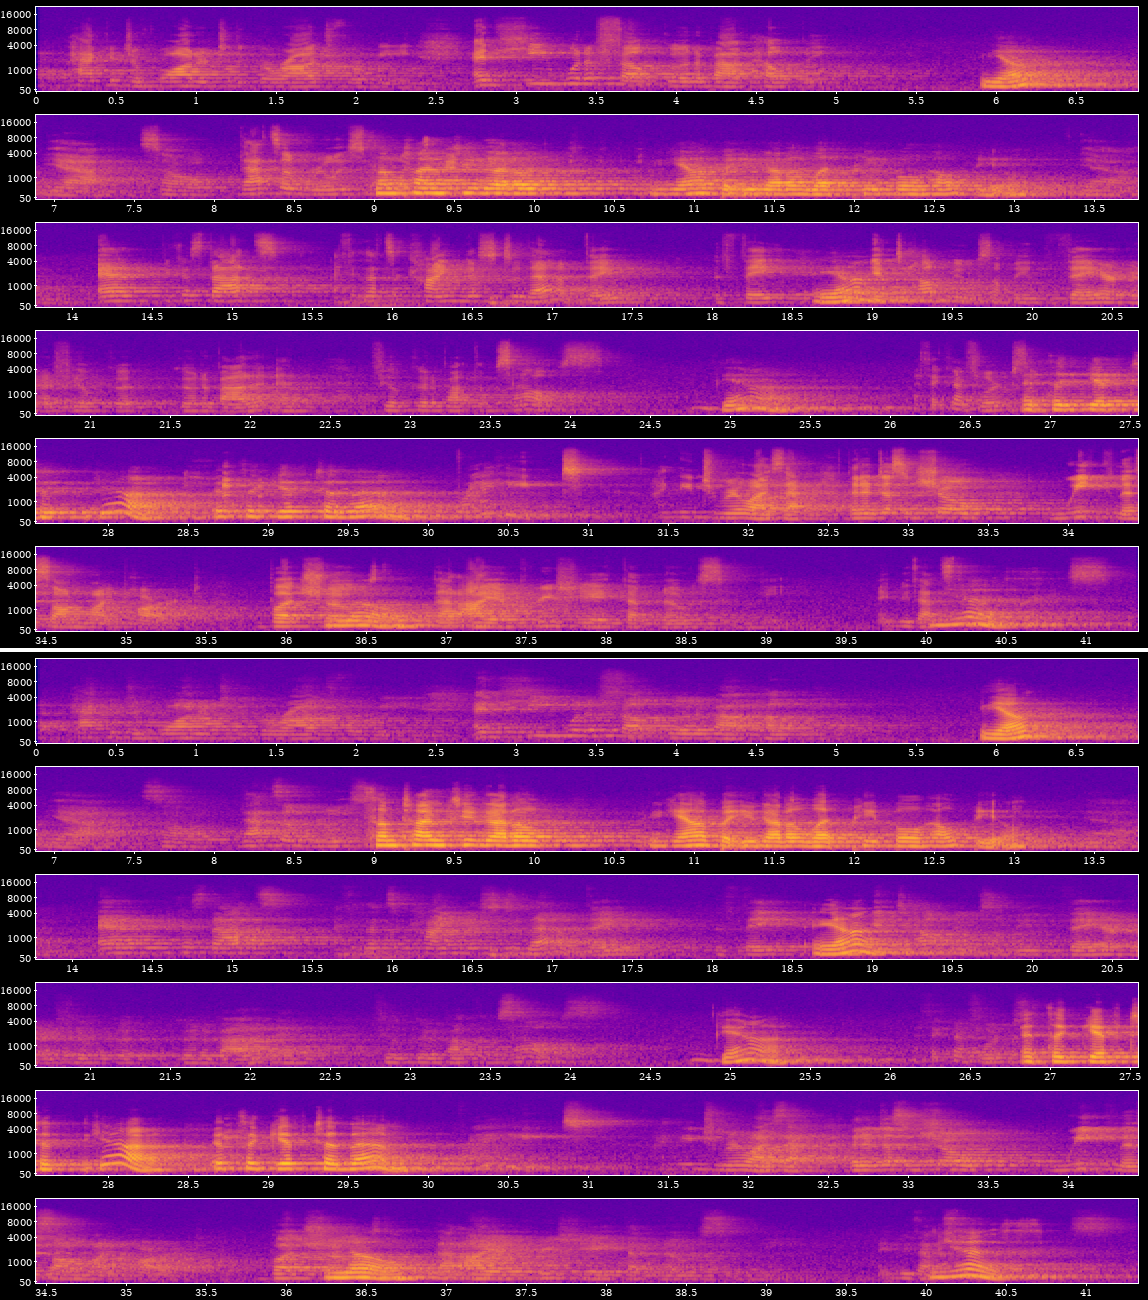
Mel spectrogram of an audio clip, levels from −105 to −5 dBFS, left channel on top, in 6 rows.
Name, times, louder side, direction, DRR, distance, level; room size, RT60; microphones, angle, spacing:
voice 1, 0.2-4.9 6.9-9.9 13.4-13.8 14.2-15.3 15.6-17.4 18.0-18.7 19.0-21.3 21.6-24.2 25.7-25.8 26.1-27.0 27.3-27.4 30.2-31.0 31.4-35.3 35.9-36.6 36.9-39.1 39.7-41.1, left 4 dB, 80° left, 3 dB, 0.7 m, -40 dB
voice 2, 5.9-6.2 8.9-10.0 10.7-13.1 18.6-19.0 24.8-25.4 26.8-28.3 28.6-29.9 36.2-36.8 40.0-40.5, right 4 dB, 60° right, 9 dB, 0.4 m, -28 dB
11.5 x 5.6 x 2.3 m, 2.7 s
head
